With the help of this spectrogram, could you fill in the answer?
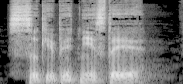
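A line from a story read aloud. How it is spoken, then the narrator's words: Hateful rasp. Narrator (Russian): с ненавистью прохрипел генерал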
